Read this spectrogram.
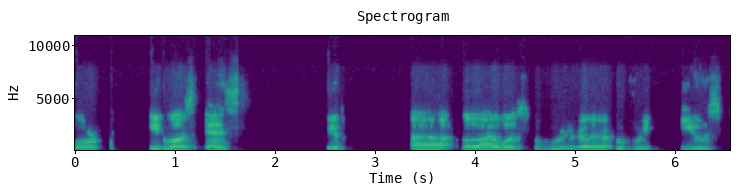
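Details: Adult man who stammers and describes his stammer as quite severe. Finding: stuttering.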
